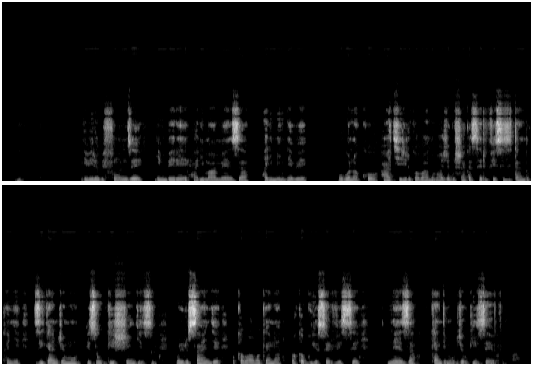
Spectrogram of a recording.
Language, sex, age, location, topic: Kinyarwanda, male, 25-35, Kigali, finance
